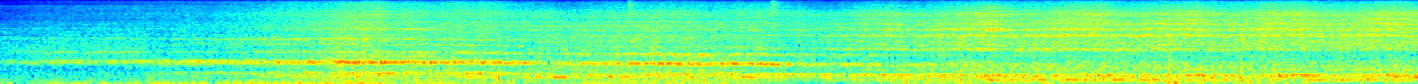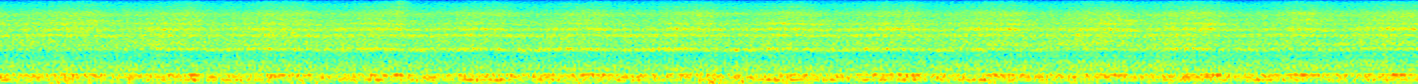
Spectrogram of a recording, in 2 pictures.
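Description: Freight train of coal hopper wagons running through a station at speed: a steady rolling rumble with a rhythmic clatter of wheels over the rails. A ringing tone sounds in the first few seconds as it comes in and grows louder.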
